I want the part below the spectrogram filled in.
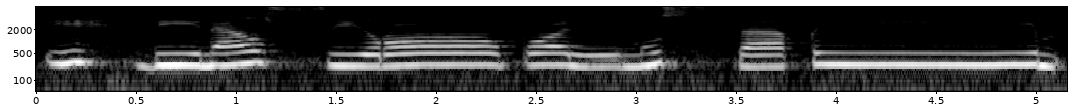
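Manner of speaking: slow chanted verse; tajweed reading; Quran recitation. Shown as a demonstration. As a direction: recite slowly with heavy letters. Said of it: "তাহলে কিভাবে পড়বো".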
